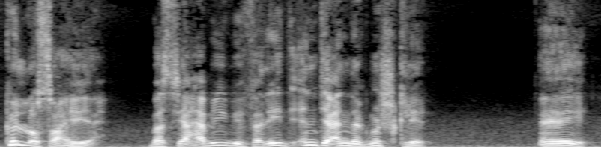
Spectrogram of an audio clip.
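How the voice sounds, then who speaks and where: A man's voice: fairly high pitch, animated, fast, creaky, breathy edge, heavily acted. An actor with a Syrian accent playing a blunt, teasing middle-aged brother who needles his sibling with care. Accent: Syrian Arabic.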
